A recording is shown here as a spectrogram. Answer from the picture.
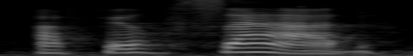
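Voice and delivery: quick natural feel; relaxed everyday sentence; casual reading. Shown as a demonstration. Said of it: "feel, feel 하고 feel".

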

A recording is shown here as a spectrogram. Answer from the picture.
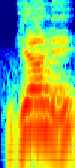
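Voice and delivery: জ্ঞানী said as গ্যানি with short i; pronounced gyani. Shown as a demonstration. Teacher repeating জ্ঞানী as গ্যানি for class. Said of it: "খেয়াল করো".

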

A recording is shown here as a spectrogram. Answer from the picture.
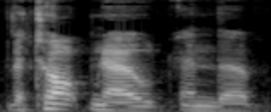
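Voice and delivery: talking around pipe stem; pipe in mouth. Real, not acted. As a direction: lips clenched on stem. Seen 2: Pipe stem sits at the mouth corner, held, while talking.

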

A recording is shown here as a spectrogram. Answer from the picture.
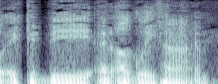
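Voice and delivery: normal talking voice

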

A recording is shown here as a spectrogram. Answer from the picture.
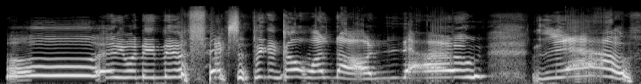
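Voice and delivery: very high squealed laugh-talk; helpless laughing wail. Real, not acted. Mortified streamer reacting to the clip, wailing with laughter. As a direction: squeal it out in hysterics.

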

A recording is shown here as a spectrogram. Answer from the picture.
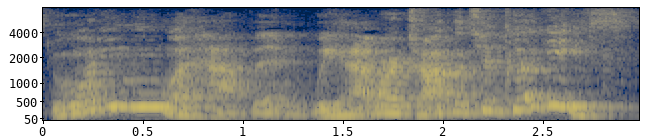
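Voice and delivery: ordinary talk

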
